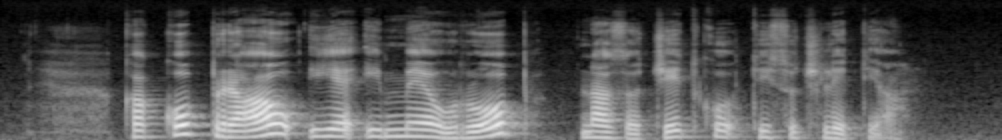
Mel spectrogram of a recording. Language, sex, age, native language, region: Slovenian, female, 60+, Slovenian, Pomurje region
